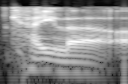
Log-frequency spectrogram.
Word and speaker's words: Koehler: looked on your website they told me the correct way to pronounce your surname because I'm sure I pronounce it the way that everyone else would do on reading which is ker but anyway it's Corey Kayla and music goat what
